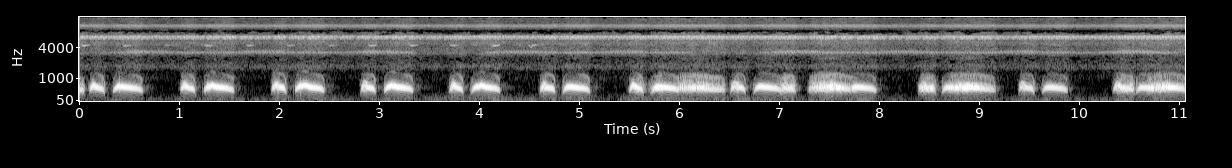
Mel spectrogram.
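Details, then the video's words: Wild-caught spotted dove's 'bầu' lure coo from 19 August 2024; a long run of evenly paced double coos, soft and falling, later mixed with longer buzzy rolled notes, about one per second, steady faint high tones behind. "Kèo Thu phục Thổ cấn Bầu"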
